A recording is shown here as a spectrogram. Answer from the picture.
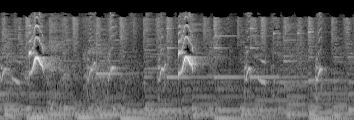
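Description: Music with a steady bass beat, over which a cockatiel gives two loud rising-and-falling whistles about two seconds apart, with shorter chirps between them.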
